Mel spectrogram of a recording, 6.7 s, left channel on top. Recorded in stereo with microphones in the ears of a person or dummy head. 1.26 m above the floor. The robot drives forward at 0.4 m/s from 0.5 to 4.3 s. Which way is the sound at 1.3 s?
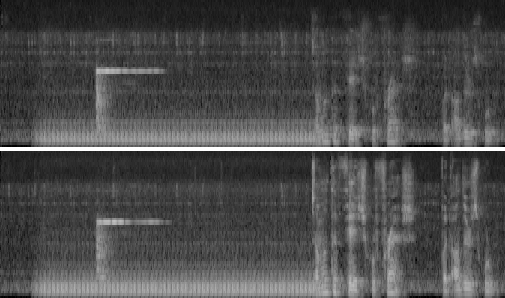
75° left (ahead or behind).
